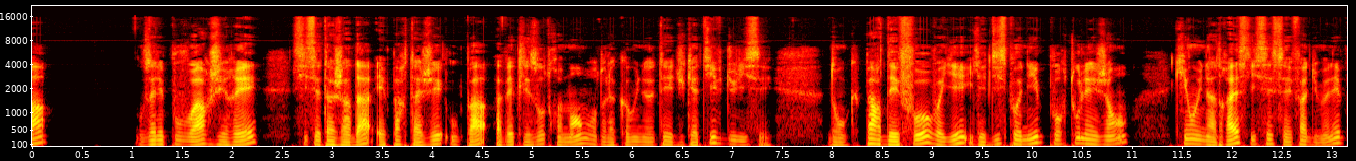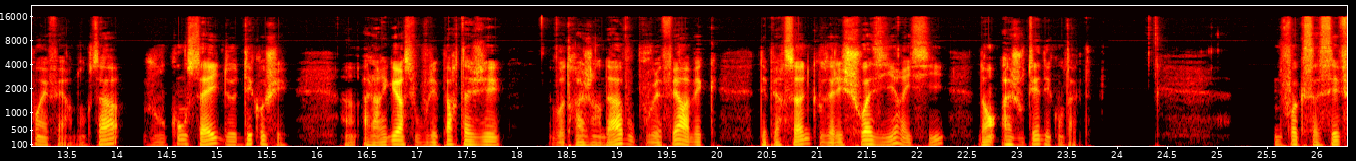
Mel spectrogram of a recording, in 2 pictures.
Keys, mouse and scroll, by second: 0.0 click, 8.6-9.0 scroll down 2, 15.0 click, 18.8 scroll down 1, 25.3-26.0 scroll up 2, 26.0-26.3 scroll down 2.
